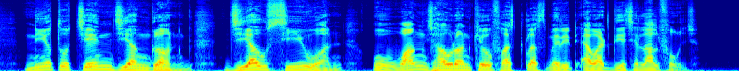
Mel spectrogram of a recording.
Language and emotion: Bengali, neutral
